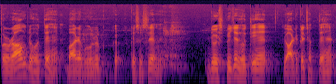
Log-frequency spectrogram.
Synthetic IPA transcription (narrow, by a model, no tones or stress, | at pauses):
pɾoːɡɾaːmd͡ʒoːɦoːt̪eɦɛ̰̃baːɾebɡoːlʊɾkesɪslemḛ̃ | d͡ʒoːɪspiːt͡ʃəzɦoːt̪iɦɛ̃d͡ʒoːaːɾʈikəlt͡ʃʰɐp̚t̪eɦɛ̃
